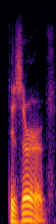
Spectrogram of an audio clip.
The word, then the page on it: deserve: American English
